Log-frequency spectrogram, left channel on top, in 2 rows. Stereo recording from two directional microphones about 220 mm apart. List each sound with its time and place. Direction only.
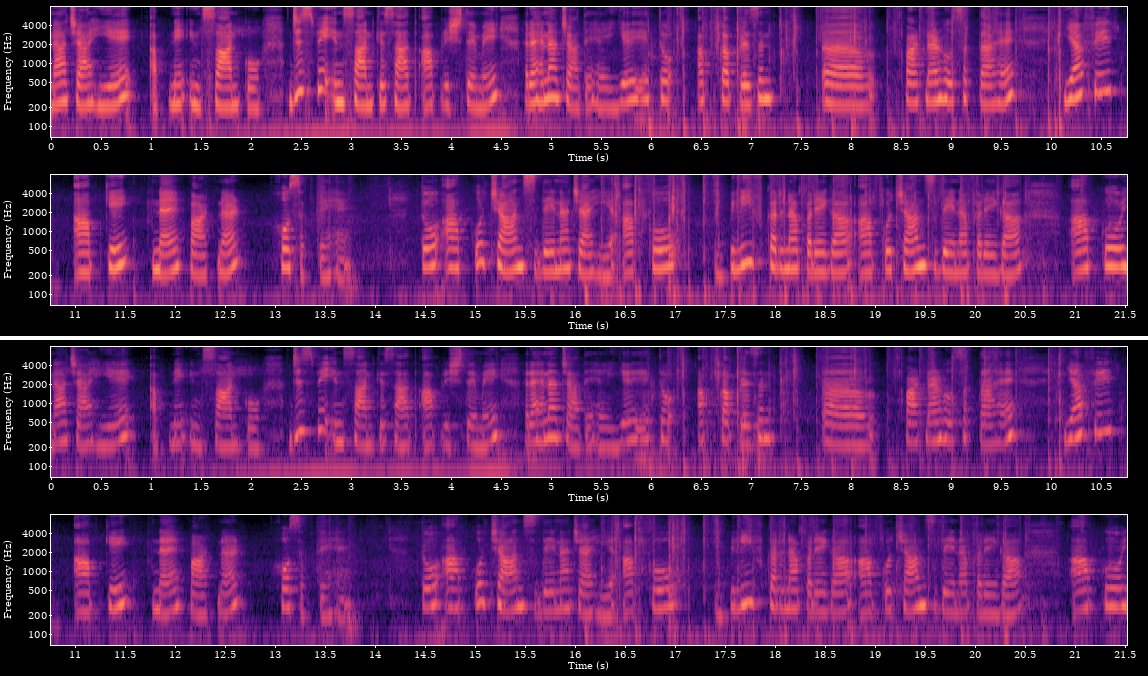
0.0 s a woman's voice: 55° left (ahead or behind)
